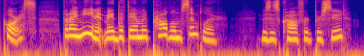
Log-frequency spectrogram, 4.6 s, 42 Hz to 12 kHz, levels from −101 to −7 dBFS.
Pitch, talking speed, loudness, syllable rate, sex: 270 Hz, 185 wpm, -17 LUFS, 5.8 syllables/s, female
